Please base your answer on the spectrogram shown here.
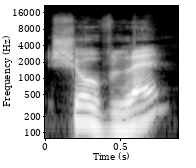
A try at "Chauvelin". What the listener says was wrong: It's like Chauvelin. It's not Chauvelin. It's L-I-N. Chauvelin. No R's at all.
